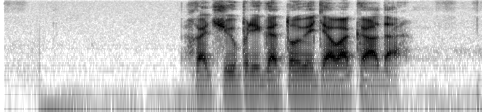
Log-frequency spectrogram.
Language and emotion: Russian, angry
